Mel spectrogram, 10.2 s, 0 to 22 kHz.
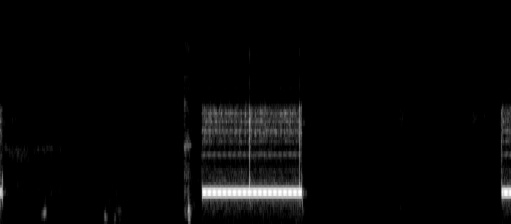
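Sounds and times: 
phone ringback tone: 4.0 - 6.1, 10.0 - 10.2.

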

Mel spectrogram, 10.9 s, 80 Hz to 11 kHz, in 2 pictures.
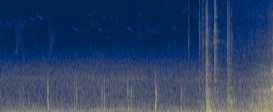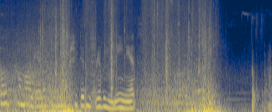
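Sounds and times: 
door shut hard: 4.0 - 10.1
speech: 7.1 - 8.5.

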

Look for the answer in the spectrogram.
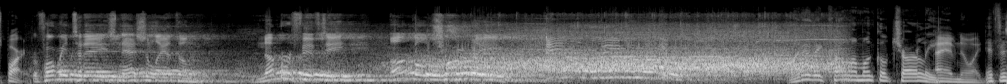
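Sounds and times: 
speech: 0.1 - 5.3, 7.9 - 10.0
full stadium crowd of fans cheering: 0.5 - 8.6
scattered shouts and whoops from stadium crowd: 3.7 - 8.6.

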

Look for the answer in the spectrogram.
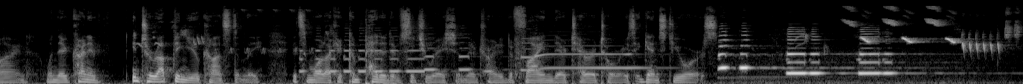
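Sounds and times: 
speech: 0.0 - 7.5, 8.4 - 9.0
nightingale singing: 1.3 - 10.2.

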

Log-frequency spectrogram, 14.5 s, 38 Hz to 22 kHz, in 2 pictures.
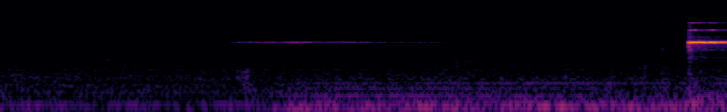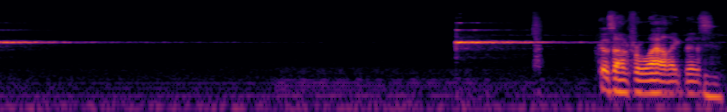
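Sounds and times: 
bright sonar-like ping: 2.3 - 5.4, 6.9 - 14.5
faint low murky wash of music: 2.3 - 14.5
speech: 13.3 - 14.5.

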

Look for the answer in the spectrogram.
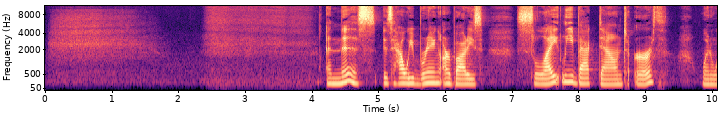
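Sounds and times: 
slow deep belly breathing during a guided relaxation exercise: 0.0 - 4.1
speech: 4.2 - 10.0.

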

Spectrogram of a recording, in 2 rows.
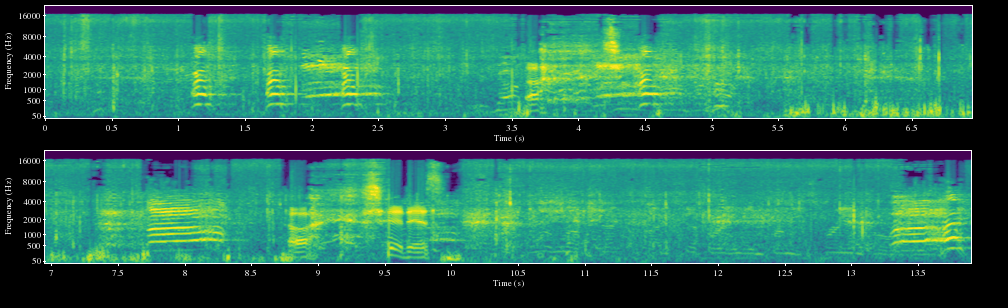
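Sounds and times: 
noisy rustling outdoor background: 0.0 - 13.9
goat crying like a man yelling for help: 1.1 - 2.7, 4.0 - 5.2, 7.7 - 8.5, 13.3 - 13.9
laughter: 3.3 - 5.4, 8.8 - 13.9
speech: 3.4 - 5.3, 8.8 - 10.4.

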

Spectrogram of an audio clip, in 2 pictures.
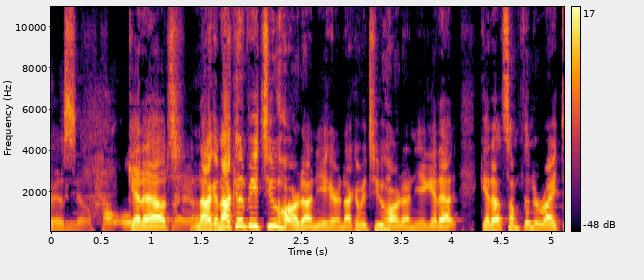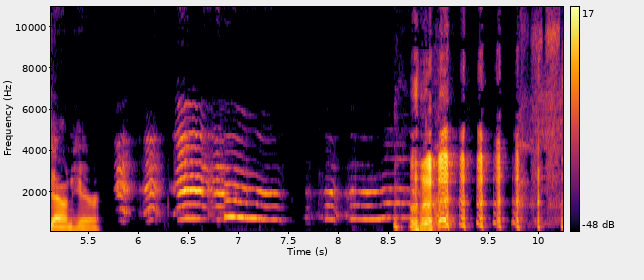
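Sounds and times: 
speech: 0.0 - 6.5, 8.6 - 9.4
young child giggling breathily: 5.8 - 10.2.

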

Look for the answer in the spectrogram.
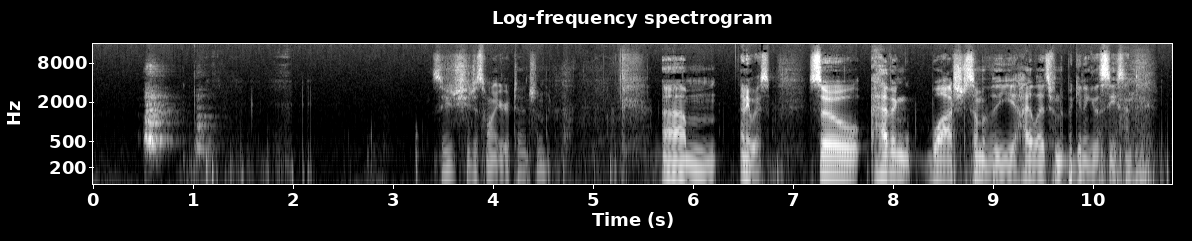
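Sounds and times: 
dog barking: 0.5 - 1.3
shuffling noise: 0.8 - 3.0, 4.2 - 5.8
speech: 3.4 - 10.7.

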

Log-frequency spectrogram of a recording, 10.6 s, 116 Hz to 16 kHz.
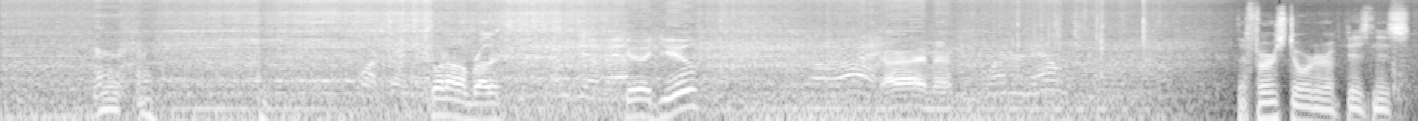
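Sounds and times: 
car engine rumbling while backing up to park in a parking lot: 0.0 - 9.3
speech: 0.7 - 5.4, 6.6 - 8.2, 9.3 - 10.6.

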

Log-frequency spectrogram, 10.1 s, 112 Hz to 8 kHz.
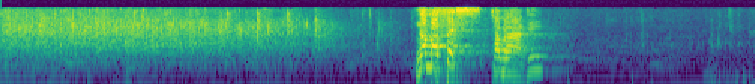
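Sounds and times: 
church congregation applauding as a clap offering: 0.0 - 6.0
speech: 5.5 - 7.4.

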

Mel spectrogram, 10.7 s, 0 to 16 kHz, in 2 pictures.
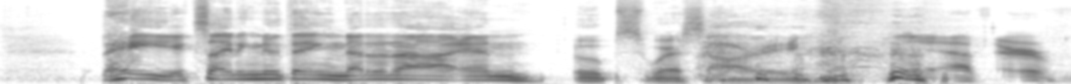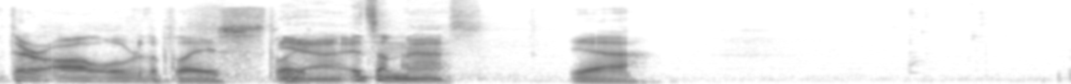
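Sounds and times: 
speech: 0.5 - 8.6
laughter: 3.5 - 5.0
person gulping a drink: 9.8 - 10.7
small liquid clicks: 9.8 - 10.7.

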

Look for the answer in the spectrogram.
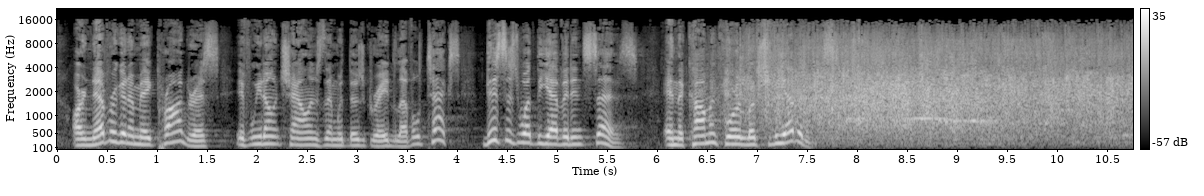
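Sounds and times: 
speech: 0.2 - 7.8
audience applauding at a debate: 6.5 - 10.7.

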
